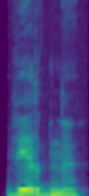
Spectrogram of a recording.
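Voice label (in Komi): "вердны", Komi, female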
